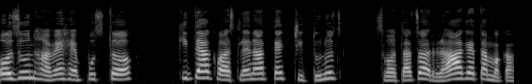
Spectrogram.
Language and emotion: Goan Konkani, disgusted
